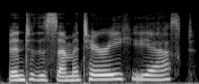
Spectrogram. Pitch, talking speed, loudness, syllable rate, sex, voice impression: 215 Hz, 180 wpm, -14 LUFS, 5.5 syllables/s, female, feminine, adult-like, tensed, powerful, clear, fluent, calm, elegant, lively, strict, slightly intense, sharp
